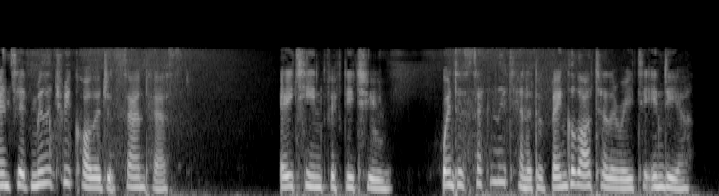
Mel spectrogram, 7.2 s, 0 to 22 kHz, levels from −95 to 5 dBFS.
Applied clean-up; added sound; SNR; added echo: neural mask model Resemble Enhance denoiser.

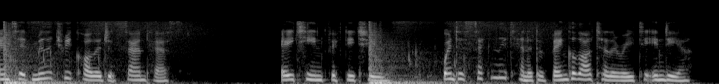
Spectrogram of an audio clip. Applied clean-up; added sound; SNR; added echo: none; Liquid; 6 dB; none.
